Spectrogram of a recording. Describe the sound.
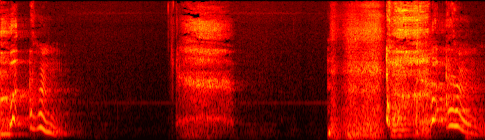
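One person coughs and clears their throat in three separate bursts with silent pauses between them. The raspy throat clearing and the harsh, loud cough stand alone with no talk.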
